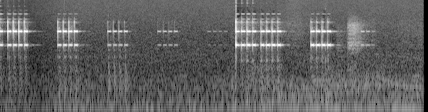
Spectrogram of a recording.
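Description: Smartphone wake-up alarm beeping in groups of rapid pulses, with quieter and louder groups in turn; it stops about five seconds in as the alarm is dismissed.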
